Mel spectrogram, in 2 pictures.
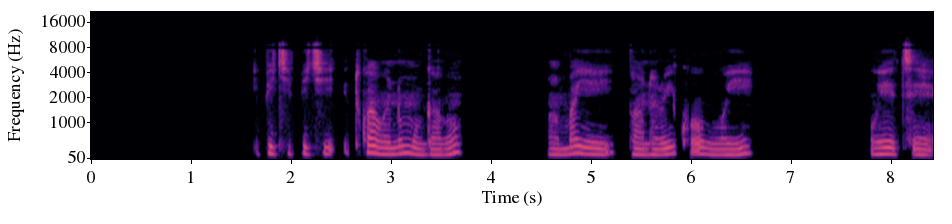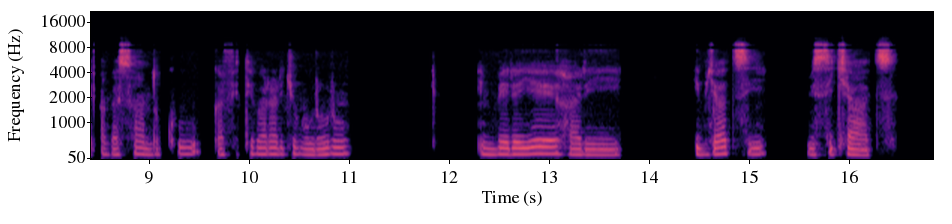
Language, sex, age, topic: Kinyarwanda, female, 25-35, finance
